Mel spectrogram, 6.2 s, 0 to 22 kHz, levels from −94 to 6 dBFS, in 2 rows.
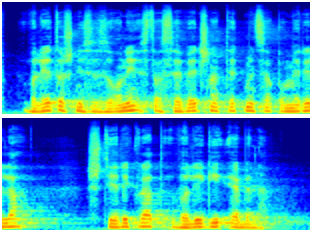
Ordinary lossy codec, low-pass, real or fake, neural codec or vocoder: none; 19.8 kHz; real; none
